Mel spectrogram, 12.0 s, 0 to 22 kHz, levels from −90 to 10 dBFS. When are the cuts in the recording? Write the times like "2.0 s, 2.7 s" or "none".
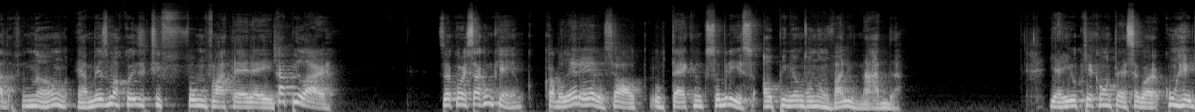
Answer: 2.1 s, 2.7 s, 8.1 s

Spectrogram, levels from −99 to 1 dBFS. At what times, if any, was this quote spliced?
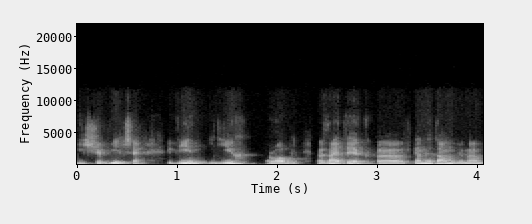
2.3 s

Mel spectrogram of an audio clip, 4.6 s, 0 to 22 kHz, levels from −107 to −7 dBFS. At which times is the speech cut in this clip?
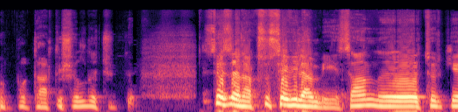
1.9 s

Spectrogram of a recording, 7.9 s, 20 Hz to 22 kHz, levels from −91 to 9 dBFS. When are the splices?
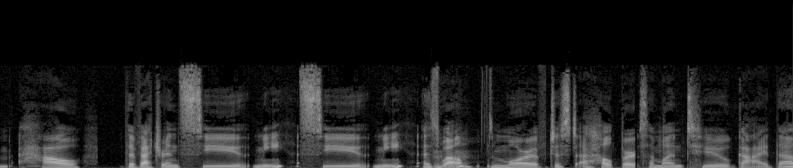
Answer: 1.0 s, 3.0 s, 4.9 s, 5.5 s, 6.3 s

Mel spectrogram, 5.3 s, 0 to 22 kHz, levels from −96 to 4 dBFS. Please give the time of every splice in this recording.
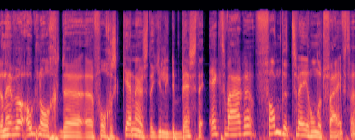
none

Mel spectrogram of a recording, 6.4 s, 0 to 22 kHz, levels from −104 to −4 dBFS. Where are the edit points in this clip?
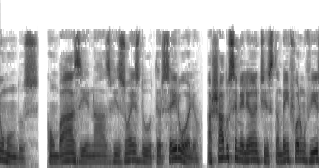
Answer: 4.1 s

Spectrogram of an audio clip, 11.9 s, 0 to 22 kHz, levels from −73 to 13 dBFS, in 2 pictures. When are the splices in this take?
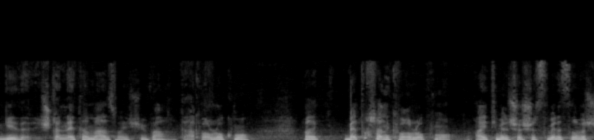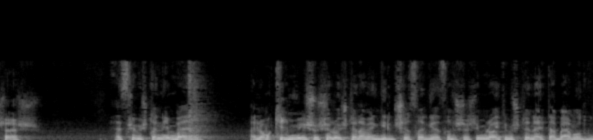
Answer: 1.2 s, 1.9 s, 5.5 s, 7.2 s

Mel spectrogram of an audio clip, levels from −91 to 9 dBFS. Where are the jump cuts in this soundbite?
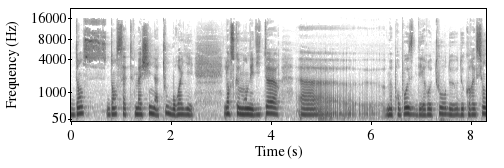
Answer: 6.9 s

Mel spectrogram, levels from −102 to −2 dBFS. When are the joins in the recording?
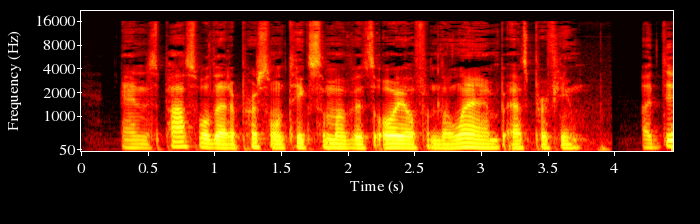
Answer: none

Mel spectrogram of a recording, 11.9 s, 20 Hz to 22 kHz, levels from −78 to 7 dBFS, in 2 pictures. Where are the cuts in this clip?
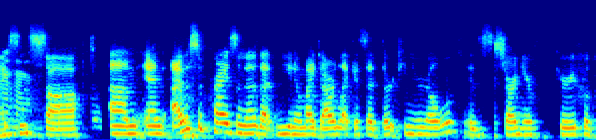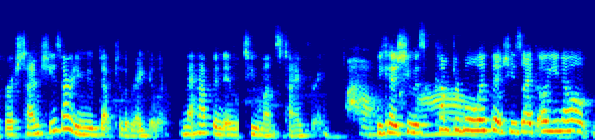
1.0 s, 4.9 s, 5.5 s, 8.3 s

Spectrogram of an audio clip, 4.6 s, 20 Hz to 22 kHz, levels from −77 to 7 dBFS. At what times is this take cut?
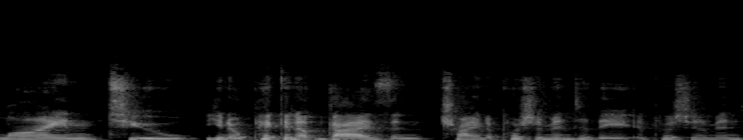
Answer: none

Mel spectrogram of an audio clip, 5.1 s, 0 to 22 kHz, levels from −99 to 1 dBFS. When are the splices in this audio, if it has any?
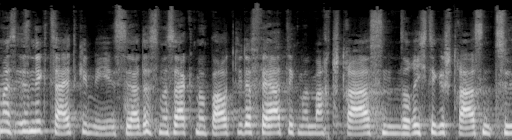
2.3 s, 3.3 s, 4.0 s

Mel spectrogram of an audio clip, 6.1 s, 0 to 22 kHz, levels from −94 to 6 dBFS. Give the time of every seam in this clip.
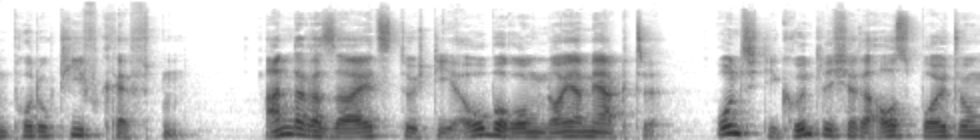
none

